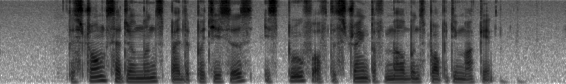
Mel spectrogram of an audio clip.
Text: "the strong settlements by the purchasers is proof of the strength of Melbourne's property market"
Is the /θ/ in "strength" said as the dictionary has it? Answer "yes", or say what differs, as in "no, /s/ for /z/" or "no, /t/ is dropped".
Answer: no, /t/ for /θ/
